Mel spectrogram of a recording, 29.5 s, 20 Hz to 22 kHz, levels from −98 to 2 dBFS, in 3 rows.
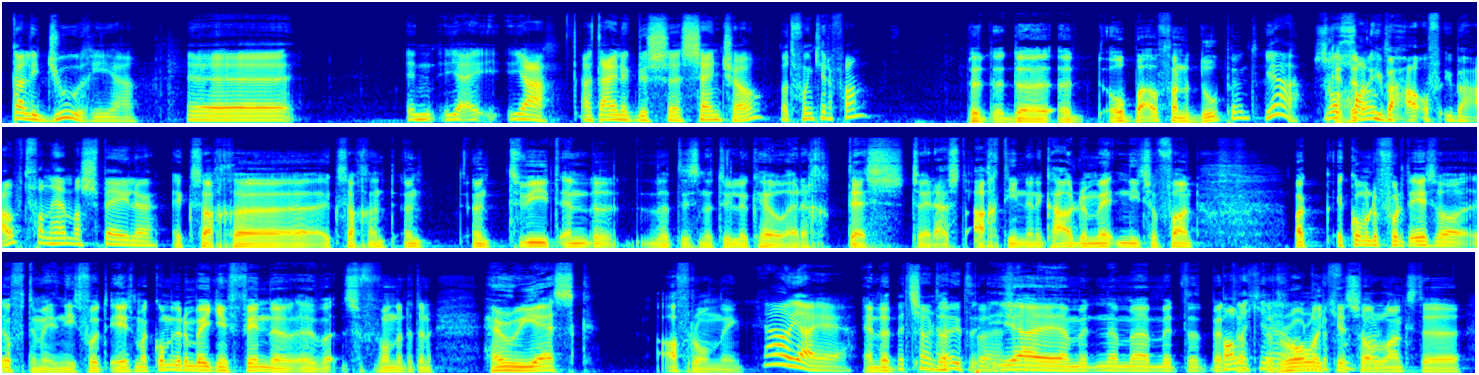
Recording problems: none

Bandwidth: 15 kHz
